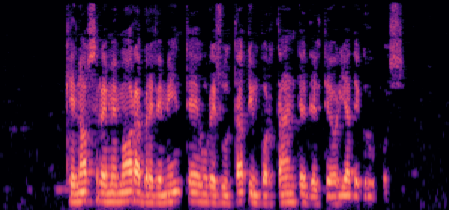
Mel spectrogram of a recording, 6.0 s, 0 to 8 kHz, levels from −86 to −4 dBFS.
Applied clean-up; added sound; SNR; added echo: classical method Wiener filter.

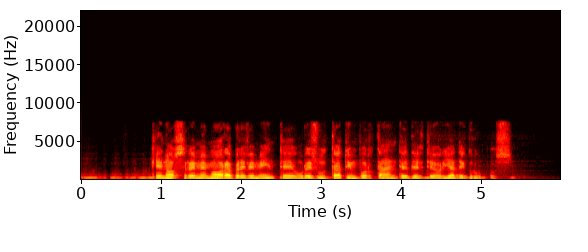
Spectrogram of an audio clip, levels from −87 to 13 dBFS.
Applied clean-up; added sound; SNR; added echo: neural mask model RNNoise.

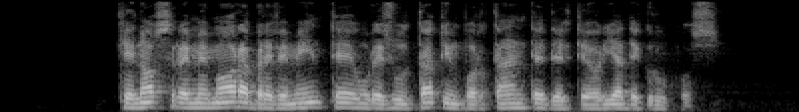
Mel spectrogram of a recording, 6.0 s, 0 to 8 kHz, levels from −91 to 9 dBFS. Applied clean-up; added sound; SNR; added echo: neural mask model DeepFilterNet 3.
